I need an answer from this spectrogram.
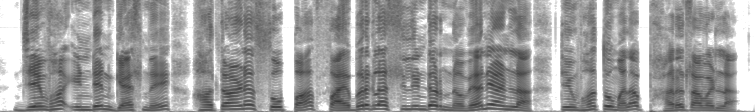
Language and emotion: Marathi, happy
